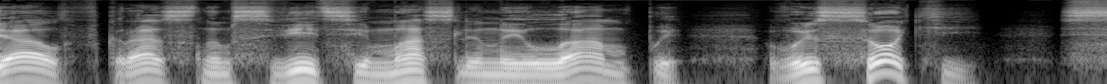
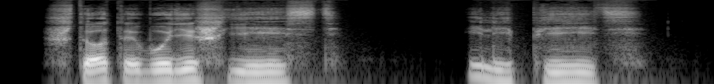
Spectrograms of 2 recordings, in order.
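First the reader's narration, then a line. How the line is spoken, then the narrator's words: Whisper. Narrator (Russian): прошептала Месуа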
